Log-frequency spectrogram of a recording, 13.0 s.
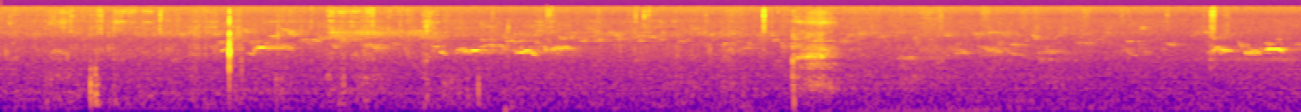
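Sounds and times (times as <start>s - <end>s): faint bird chirps: 1.4s - 13.0s.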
